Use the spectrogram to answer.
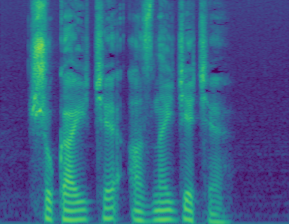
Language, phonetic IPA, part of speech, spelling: Polish, [ʃuˈkajt͡ɕɛ ˌa‿znajˈd͡ʑɛ̇t͡ɕɛ], proverb, szukajcie, a znajdziecie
